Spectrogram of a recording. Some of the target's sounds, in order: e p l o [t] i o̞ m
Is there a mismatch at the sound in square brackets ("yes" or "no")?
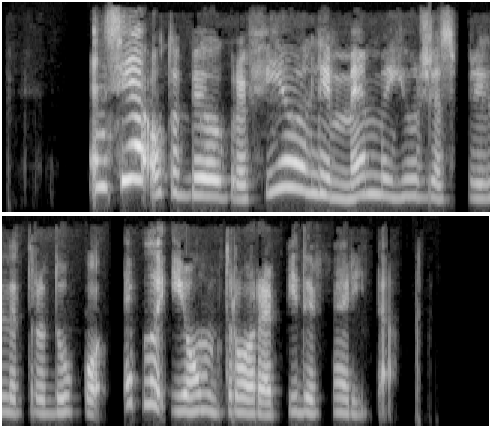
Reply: yes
